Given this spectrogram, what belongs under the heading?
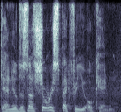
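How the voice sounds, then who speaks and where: An actor playing a deferential, nervous scheming official in a theatrical Bible drama. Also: male voice, mid-range voice, big pitch swings, normal speed, slight background noise, lightly acted.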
